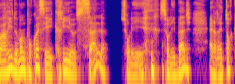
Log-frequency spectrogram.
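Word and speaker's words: S.A.L.E.: Dans la boîte se trouvent justement des badges avec écrit S-A-L-E. Quand Harry demande pourquoi c'est écrit sale sur les badges, elle rétorque que non, ça se prononce S-A-L-E pour Société d'aide à la libération des elfes.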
